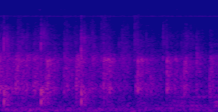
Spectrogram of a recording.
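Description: Faint, scattered clapping from a few people, irregular claps several times a second.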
